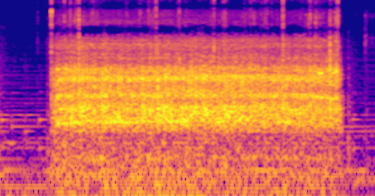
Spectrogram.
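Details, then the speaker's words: A used quad's winch motor, reassembled and sealed after repair, spins freely on a booster battery in a clean, steady high-pitched whir for about three seconds, starting and stopping crisply with no grinding or stutter; normal motor run. "So I've got a battery here that I use to boost my quads, and I'm just going to use it to make the motor turn."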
